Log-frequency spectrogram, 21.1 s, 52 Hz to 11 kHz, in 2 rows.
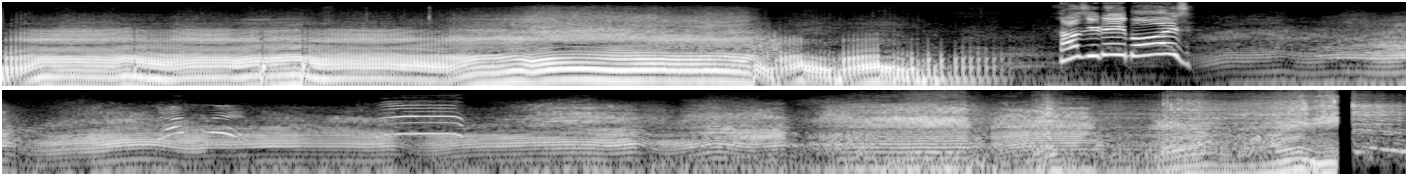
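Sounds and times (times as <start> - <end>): snowbike engine revving: 0.0 - 21.0
short high-pitched shouts: 13.3 - 14.1.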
